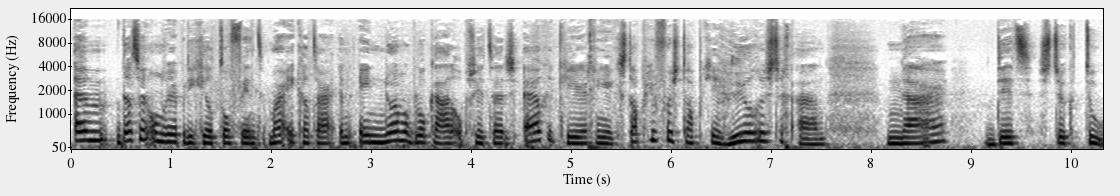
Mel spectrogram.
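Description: Somewhat breathy and at a fairly slow pace, a woman speaks at a medium pitch with a dark, mellow tone, lively intonation and very even loudness. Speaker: podcast host, entrepreneurship and personal development coach. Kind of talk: solo monologue podcast. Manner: casual, enthusiastic, mixes in English phrases.

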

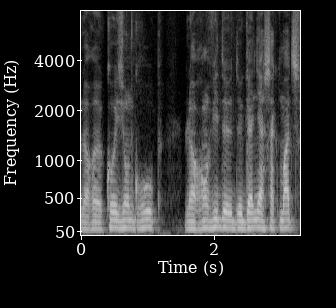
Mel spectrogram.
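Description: A man speaks in a fairly low pitch. His intonation is monotone and flat. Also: very clean recording, silent background. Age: 30s. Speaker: former professional footballer. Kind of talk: casual chat.

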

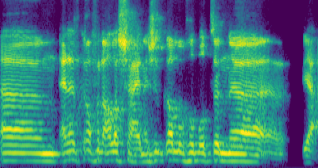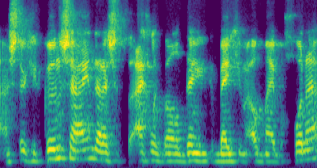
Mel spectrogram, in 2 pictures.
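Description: This man has a fairly high pitch. He speaks at a moderate pace. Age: 40s. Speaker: trader. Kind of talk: interview. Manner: halting, many fillers.

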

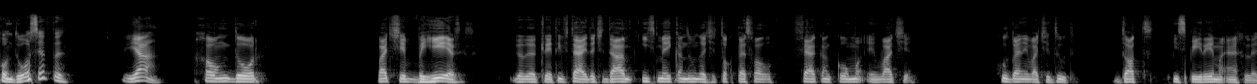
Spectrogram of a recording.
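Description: A man with a Caribbean Dutch accent speaks at medium pitch with fairly even intonation and long, frequent pauses. The sound is dry and close with no echo, over a quiet background. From Curaçao. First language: Papiamentu (speaking Dutch). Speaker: children's book author. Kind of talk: interview. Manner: halting.

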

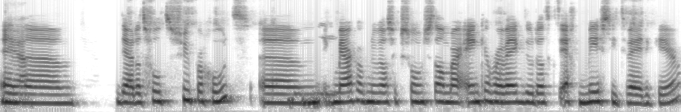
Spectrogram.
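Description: A woman of medium pitch speaks at a moderate pace in a monotone, flat intonation, in a very clean recording with a silent background. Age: 30s. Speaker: agency founder. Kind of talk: interview.

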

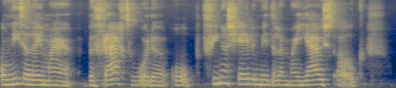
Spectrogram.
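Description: A woman talks at a moderate pace and a fairly low pitch while noticeable background noise carries on. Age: 50s. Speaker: foundation coordinator. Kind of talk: interview.

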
